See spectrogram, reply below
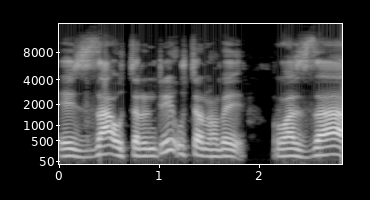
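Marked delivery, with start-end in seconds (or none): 2.1-2.7 র জা with a buzzing, ringing z sound; tajweed zay sound. Shown as a demonstration. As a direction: make the জা in র জা buzz. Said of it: "এই ঝিনঝিন করে আওয়াজটি".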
